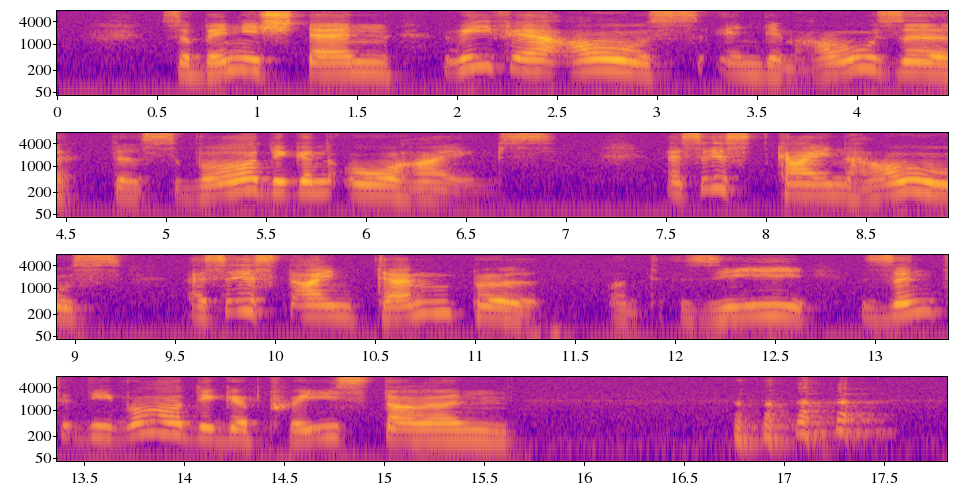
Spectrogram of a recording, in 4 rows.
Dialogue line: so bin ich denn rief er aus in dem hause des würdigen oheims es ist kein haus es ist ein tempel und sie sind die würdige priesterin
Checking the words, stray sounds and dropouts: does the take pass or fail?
fail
